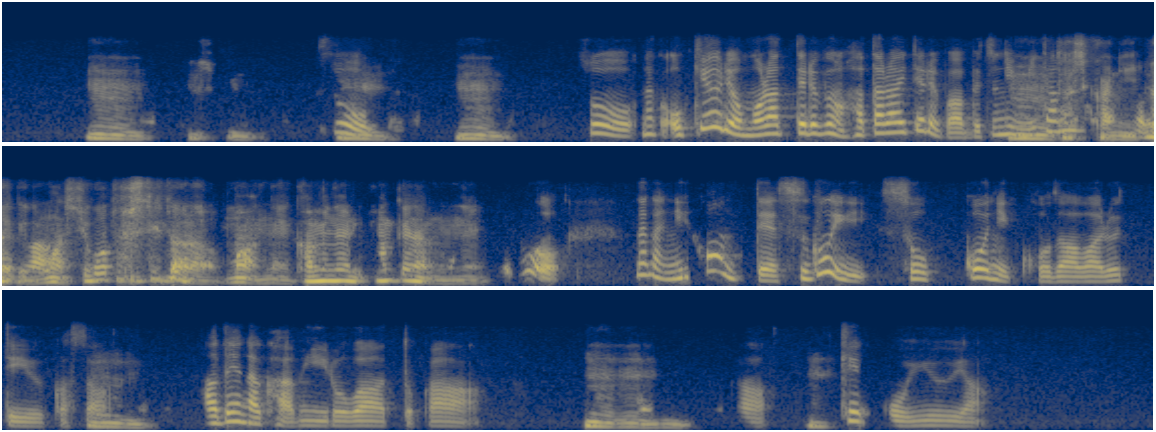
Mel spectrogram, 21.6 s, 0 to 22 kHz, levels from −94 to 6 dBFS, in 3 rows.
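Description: Faint echo leak arrives at 0.87–0.99 s and again at 2.41–3.2 s: a delayed copy of the speech, 309 ms behind, about 25 to 30 dB down. It likely comes from a far-end loudspeaker whose echo canceller left residue. On a spectrogram it shows as weak, smeared duplicates of the preceding harmonics. From 6.65 to 10.59 s the speech suppressed in double talk dips repeatedly, about 3 s in total and by as much as about 40 dB, likely because the canceller mistook overlapping talk for echo. The waveform shows the envelope collapsing in chunks. Short echo scraps recur at 15.25–15.33 s (about 30 dB down), 18.36–18.49 s (a louder one, about 10 dB down) and 19.78–19.82 s, each 309 ms behind. A brief dip of about 20 dB sits at 15.63–15.7 s, and a deeper one of about 35 dB, roughly half a second in total, falls within 18.72–19.99 s.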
